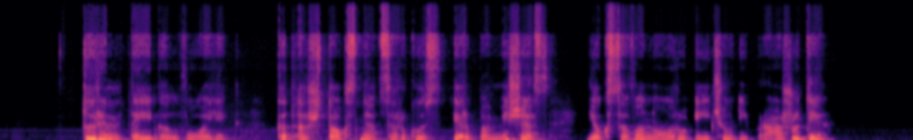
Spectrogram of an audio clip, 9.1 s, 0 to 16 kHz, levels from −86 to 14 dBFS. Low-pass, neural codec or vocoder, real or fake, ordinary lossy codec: 14.4 kHz; codec, 44.1 kHz, 7.8 kbps, DAC; fake; Opus, 24 kbps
